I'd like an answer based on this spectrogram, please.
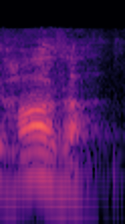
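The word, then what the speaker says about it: هذا: See, it is pronounced like Haza.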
